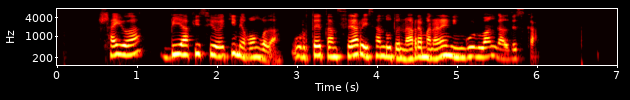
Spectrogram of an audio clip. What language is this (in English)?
Basque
